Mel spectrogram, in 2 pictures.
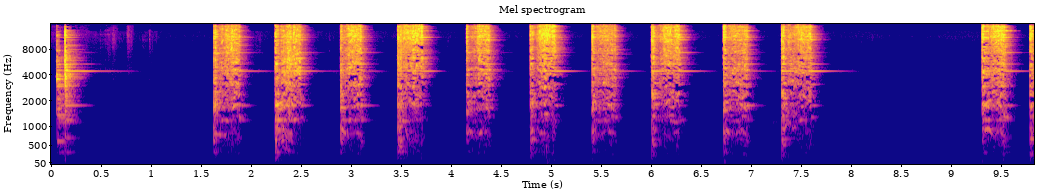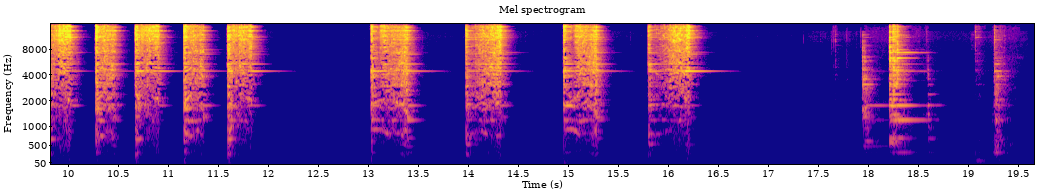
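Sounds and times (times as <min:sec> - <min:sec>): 
knife scraping against knife: 0:01.6 - 0:07.8, 0:09.3 - 0:12.0, 0:13.0 - 0:16.4, 0:18.0 - 0:18.6.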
